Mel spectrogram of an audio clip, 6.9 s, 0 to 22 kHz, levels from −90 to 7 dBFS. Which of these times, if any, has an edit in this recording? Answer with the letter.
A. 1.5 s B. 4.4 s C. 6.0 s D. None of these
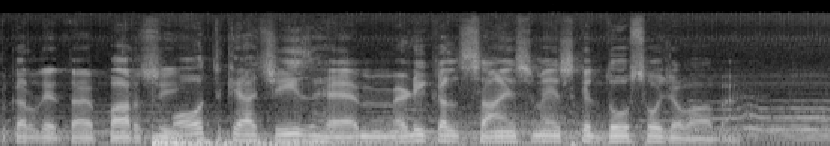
A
